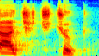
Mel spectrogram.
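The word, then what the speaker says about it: achchiq-chuchuk: Ha, bitta achichuk. So achichuk is written like this, but when we pronounce it, it's less.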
